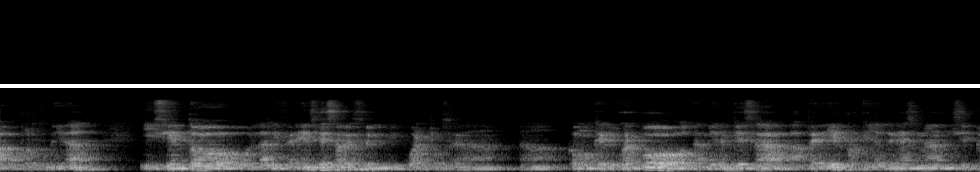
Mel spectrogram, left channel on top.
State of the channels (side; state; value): left; silent; digital silence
